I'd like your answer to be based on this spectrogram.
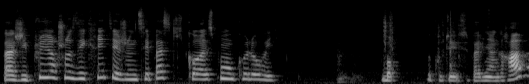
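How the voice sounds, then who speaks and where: A woman's voice: on the high side, animated, fast talker, fairly bright tone, slight background noise. A woman with a French accent chatting casually to camera about knitting, rambling and self-mocking with many fillers. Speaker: knitting vlogger.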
